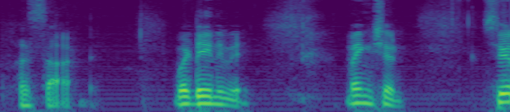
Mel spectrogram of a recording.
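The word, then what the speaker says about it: façade: So spelling of the facade is this and so in the beginning I used to feel that how come this pronunciation would be facad that this is the facade but anyway mentioned see Right.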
